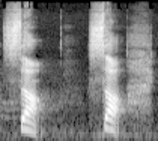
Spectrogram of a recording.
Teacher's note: ऊपर वाले जो दो दांत होते हैं प्यारे बच्चों, स्नाया उलिया उनको कहा जाता है, हमने वहाँ पे ज़बान की नोक को लगाकर थोड़ा सा बाहर निकालना है। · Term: सा के मखरज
